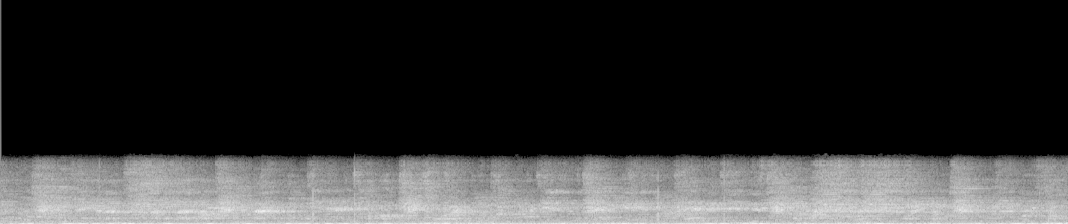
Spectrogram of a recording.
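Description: Several car stereos playing different music at once, overlapping into a jumble with a heavy, continuous bass.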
